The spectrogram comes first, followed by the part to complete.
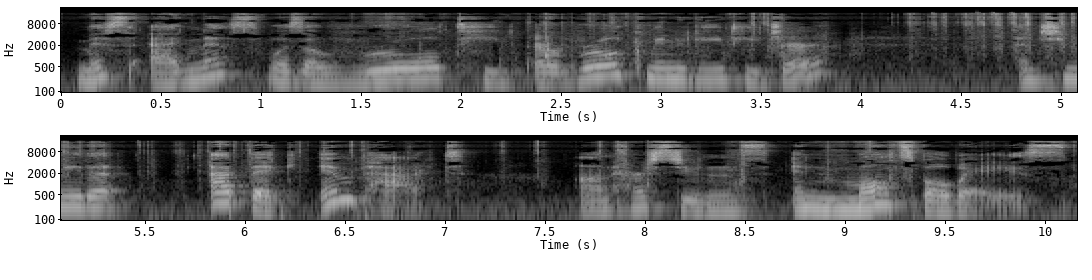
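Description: Slow-paced woman presenting. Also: medium pitch, a little mellow, husky. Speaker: presenter for a homeschool curriculum blog. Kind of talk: book recommendation walk-through to camera.

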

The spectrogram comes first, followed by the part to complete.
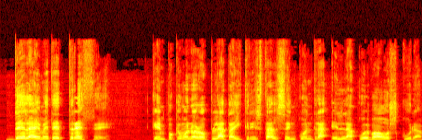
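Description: A man with a Spanish accent from Spain commentates on a video game in a casual, expressive style. His voice sits a little high and swings widely in pitch. Game music plays behind him, and his language is informal and salty. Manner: informal, expressive, peppered with swearing. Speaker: gaming YouTuber. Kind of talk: casual Let's Play commentary.

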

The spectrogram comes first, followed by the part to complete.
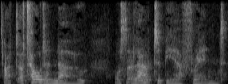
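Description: A woman acts out a shy young servant girl in a radio play, speaking in a working-class English accent. She is deferential and hesitant, earnest and quick to apologise, with faint noise behind her. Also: fairly low pitch, natural voice. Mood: hesitant, confiding. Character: timid, earnest young housemaid, soft-hearted and deferential. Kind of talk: radio drama acting.

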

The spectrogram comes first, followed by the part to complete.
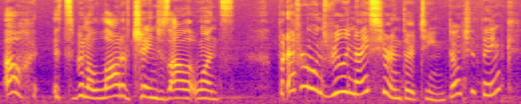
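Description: A woman's voice: high voice, very animated, normal speed, a little hiss or hum. A woman playing a sweet, naive teenage girl in an amateur radio play. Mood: sweet, admiring.

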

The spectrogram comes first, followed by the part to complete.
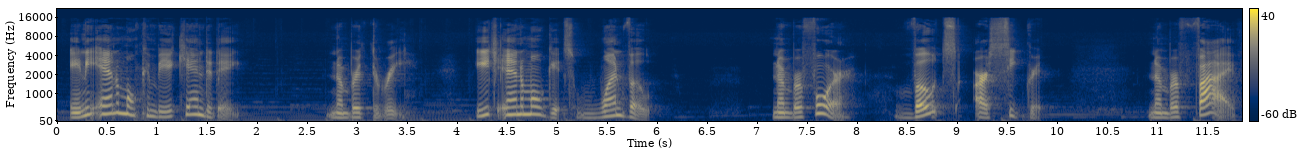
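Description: A woman reading a children's storybook aloud as storyteller, in an expressive, deliberate way. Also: medium pitch. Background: faint music.

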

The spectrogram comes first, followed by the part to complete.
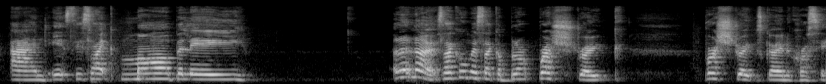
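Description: Hoarse, bright-voiced young woman. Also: medium pitch. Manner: chatty, enthusiastic, holds up each item. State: hoarse, losing her voice. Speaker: fashion vlogger. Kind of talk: casual haul vlog. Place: living room at home. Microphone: camera in front, seated.

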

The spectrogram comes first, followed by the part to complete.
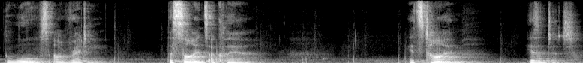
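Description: A woman acting a coolly scheming castle servant in a dramatic ASMR roleplay, measured and conspiratorial, in an echoey space. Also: deep voice. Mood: ominous, calculating.

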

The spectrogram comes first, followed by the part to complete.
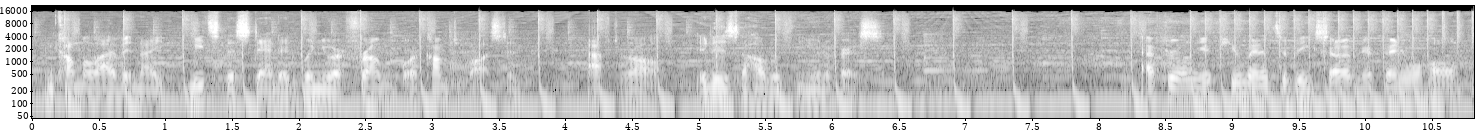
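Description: A man's voice: lowish voice, level tone, fairly quick. A young man reading an earnest, formal scripted narration for a student documentary. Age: young adult. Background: music.

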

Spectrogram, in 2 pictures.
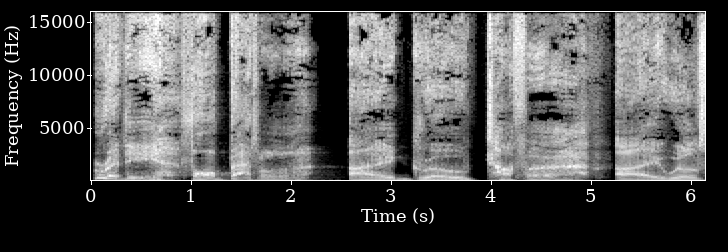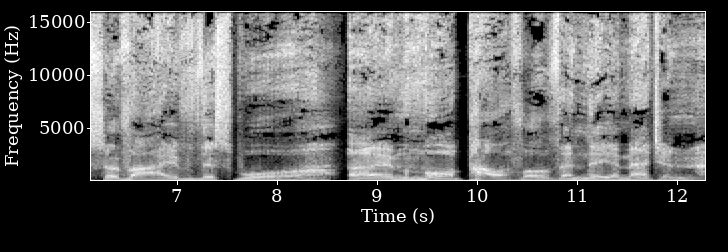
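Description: An actor playing an arrogant, bloodthirsty demonic male sorcerer in a video game, with a slow, threatening, boastful delivery. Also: wildly swooping pitch, exaggerated voice. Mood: menacing. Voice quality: deep gravelly menacing growl.

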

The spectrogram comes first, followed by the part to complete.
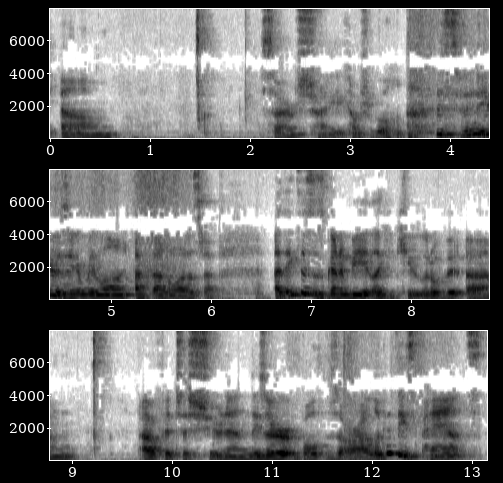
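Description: A woman's voice: low voice, gravelly, slight background noise. A middle-aged or older woman chatting casually to camera with lots of fillers, slightly congested from a cold, recorded indoors by a camera a few feet away. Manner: relaxed, chatty, with frequent fillers. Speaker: vlogger sorting found clothes. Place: bright room with bare walls, indoors. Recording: roomy, slightly distant camera audio.

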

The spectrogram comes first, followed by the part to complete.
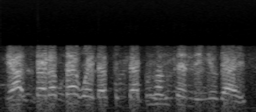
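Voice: mid-range voice, quick pace. A fire dispatcher talking procedurally over a two-way radio, clipped and repeating messages back. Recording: tinny, noisy fire dispatch radio recording.

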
